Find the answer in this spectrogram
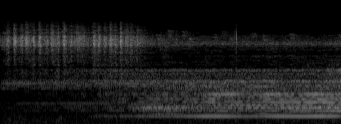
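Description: A dry, fast-shaking rattle for about the first two seconds, then a held chord of steady tones that slowly swells as the song's introduction.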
